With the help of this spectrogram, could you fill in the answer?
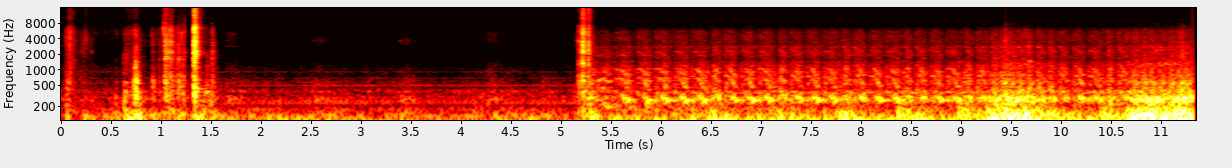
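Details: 2008 Citroen Jumper cold start: a couple of short cranking bursts, a long pause, then the engine finally catches and settles into a rough cold idle; hard starting when cold.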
